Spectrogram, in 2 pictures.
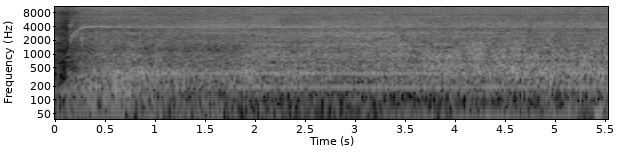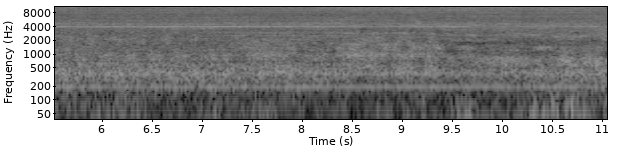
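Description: Pressurized water spray washing a removed car air conditioner evaporator from a 2014 Nissan Juke, a loud, steady, hissing rush that runs without pause from start to finish.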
